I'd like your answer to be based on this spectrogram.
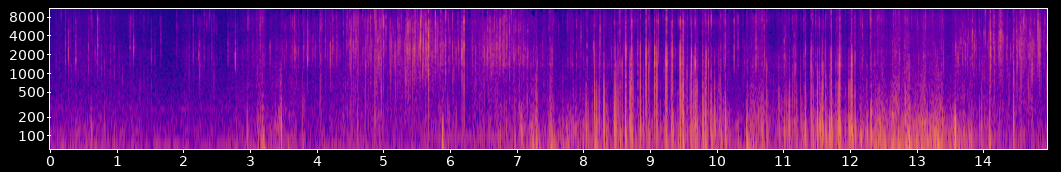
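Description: A small flat zippered pouch covered in gold and black sequins is held in both hands while fingertips and nails rub and scratch across the sequins. The result is a dense, crinkly crackling that starts quiet and grows louder and brighter, with rapid sharp ticks over a low rumble.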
